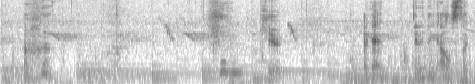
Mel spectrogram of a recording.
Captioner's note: giggles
